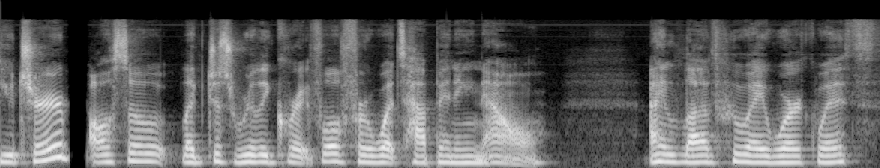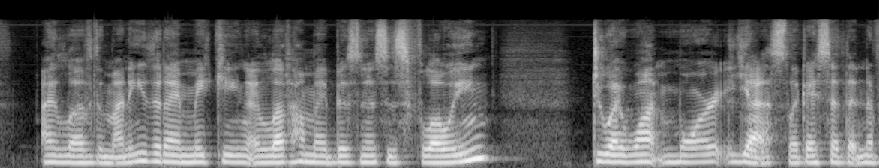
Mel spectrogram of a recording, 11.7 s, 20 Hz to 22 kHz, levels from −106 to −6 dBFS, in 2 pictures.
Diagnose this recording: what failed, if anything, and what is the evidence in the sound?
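Digital broadcast dropout in reception. Speech fades out over 20 ms at 0.44 s and returns at 0.60 s with "also like just really". Failed frames muted; 120 ms lost.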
